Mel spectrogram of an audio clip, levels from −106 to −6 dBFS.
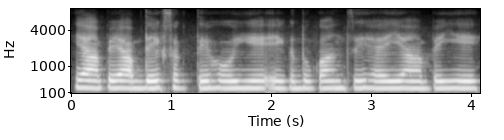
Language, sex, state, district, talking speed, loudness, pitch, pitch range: Hindi, female, Haryana, Charkhi Dadri, 220 wpm, -16 LUFS, 205 Hz, 205-210 Hz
